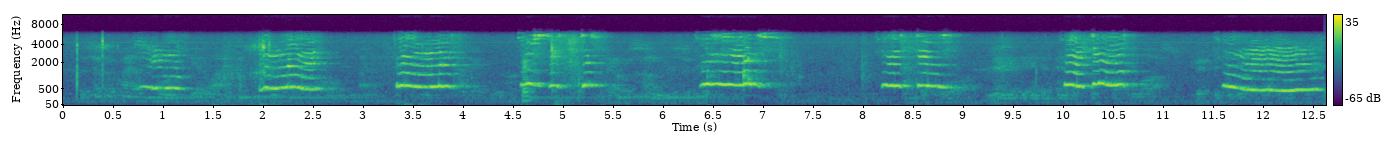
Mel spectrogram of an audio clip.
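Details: Female pet dog crying when she wants to play, licking her lips at the same time; a series of high, tonal whining cries, each bending and falling, repeated roughly every one to two seconds with short quiet gaps between.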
